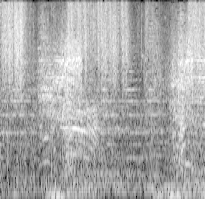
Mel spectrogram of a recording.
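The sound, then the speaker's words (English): Sharp crashing and clashing as a sword, Excalibur, deflects a rapid series of energy blasts. The impacts run dense, loud and almost continuous over two seconds, mixed with swishing whooshes. “Mordred hits Allie with a series of energy blasts, each of which she deflects with Excalibur.”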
